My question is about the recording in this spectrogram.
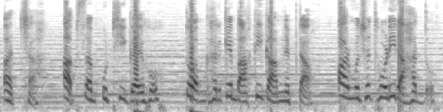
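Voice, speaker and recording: A woman's voice: medium pitch, animated, unhurried, natural voice. Nagging cartoon grandma of five girls, woman voicing her, dramatic, music under. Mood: scolding. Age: older.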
